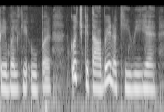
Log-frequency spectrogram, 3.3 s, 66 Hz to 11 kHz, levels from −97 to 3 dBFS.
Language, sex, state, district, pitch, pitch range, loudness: Hindi, female, Jharkhand, Ranchi, 190 Hz, 185-195 Hz, -15 LUFS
